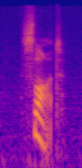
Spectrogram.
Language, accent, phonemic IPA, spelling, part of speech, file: English, US, /slɑt/, slot, noun / verb, En-us-slot.ogg
- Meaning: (noun) 1. A narrow depression, perforation, or aperture; especially, one for the reception of a piece fitting or sliding into it 2. A period of time or position within a schedule or sequence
